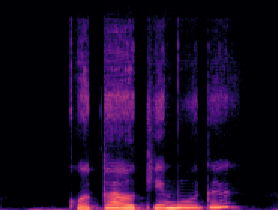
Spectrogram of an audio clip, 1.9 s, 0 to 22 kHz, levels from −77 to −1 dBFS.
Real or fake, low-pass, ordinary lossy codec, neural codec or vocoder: fake; none; none; codec, 44.1 kHz, 2.6 kbps, SNAC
